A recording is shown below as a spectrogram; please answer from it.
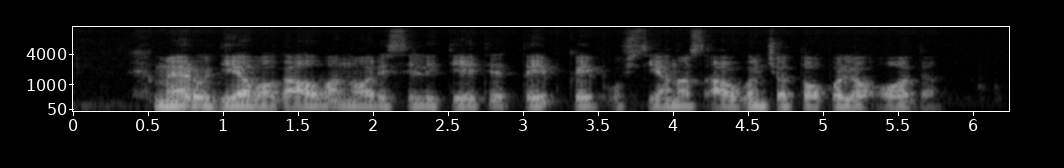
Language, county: Lithuanian, Kaunas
